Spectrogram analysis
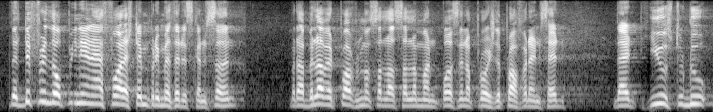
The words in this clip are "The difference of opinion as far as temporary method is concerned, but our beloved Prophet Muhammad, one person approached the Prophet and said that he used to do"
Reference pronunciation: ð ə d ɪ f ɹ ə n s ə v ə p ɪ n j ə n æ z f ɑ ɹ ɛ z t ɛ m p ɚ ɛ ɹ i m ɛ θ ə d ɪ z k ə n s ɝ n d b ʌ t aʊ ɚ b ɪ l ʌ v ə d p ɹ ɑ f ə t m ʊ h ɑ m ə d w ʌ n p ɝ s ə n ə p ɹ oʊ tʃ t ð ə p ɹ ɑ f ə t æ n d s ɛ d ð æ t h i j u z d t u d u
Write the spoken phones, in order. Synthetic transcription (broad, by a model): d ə d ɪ f ɹ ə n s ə p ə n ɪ j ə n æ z f ɑ ɹ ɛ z t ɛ m p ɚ ɹ i m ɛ t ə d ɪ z k ə n s ɝ n d b ʌ t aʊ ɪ b ɪ l ʌ v ə d p ɹ ɑ f ə t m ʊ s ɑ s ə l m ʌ n p ɝ s ə n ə p ɹ oʊ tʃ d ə p ɹ ɑ f ə t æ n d s ɛ d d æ t h i j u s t t u d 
